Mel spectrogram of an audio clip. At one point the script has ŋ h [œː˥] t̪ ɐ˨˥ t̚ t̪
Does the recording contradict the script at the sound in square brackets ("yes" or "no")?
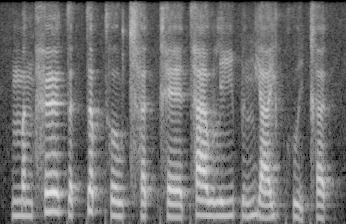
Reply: no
